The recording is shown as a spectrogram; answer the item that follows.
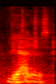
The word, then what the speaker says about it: Beatrice: So I pronounced it right, Beatrice. – You did.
